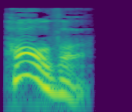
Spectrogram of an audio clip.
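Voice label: "halvah", British English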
